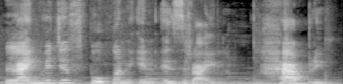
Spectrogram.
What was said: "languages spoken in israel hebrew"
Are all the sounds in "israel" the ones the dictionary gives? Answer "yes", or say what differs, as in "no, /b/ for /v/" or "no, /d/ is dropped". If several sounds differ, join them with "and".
yes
